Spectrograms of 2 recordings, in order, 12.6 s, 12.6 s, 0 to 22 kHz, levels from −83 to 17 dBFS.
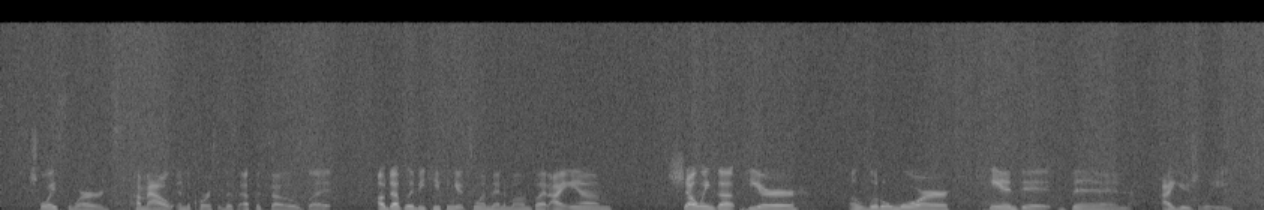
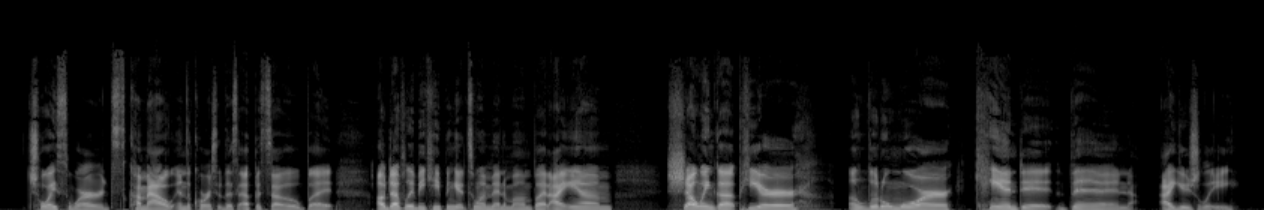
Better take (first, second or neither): second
